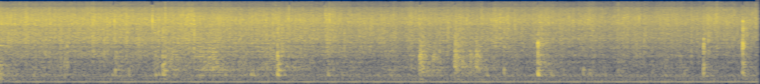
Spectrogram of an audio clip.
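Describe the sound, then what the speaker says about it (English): Chopped leftover pork roast frying and being stirred in a pan, a steady close sizzle with scattered sharp pops and spatula scrapes, no talking. "In the same pan, I'm just going to throw this chopped up pork roast and warm that up."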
